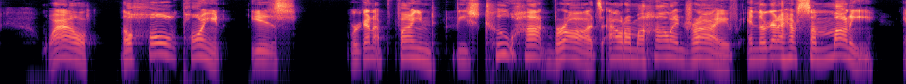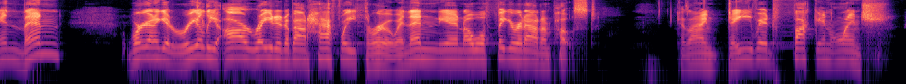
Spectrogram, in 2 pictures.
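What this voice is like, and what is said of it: David Lynch impression. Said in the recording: “You, you have a really good David Lynch impression”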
